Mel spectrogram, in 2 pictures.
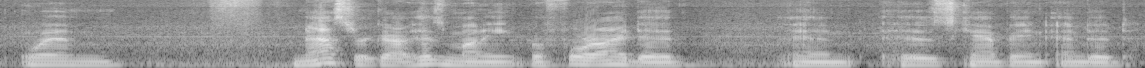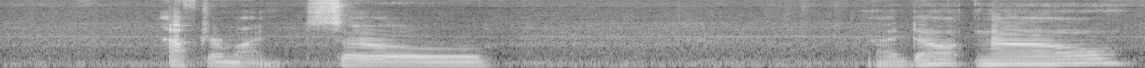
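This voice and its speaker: A man in his forties with a medium-pitched, darkish voice hosts a live drawing stream as a comic artist, seated indoors at his drawing desk. Slangy and offhand, he reads and responds to viewer comments; the recording is low quality with slight background noise.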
